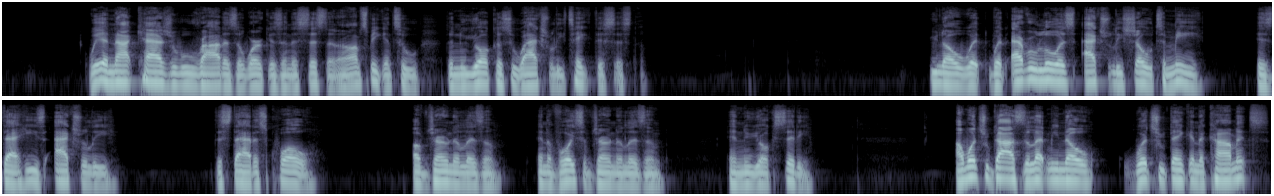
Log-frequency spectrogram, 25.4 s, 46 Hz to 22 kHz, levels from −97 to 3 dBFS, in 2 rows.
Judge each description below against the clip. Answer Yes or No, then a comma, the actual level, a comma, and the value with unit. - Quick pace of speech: No, average, 150 wpm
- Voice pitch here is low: Yes, low, 110 Hz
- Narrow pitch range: No, average, 3.4 semitones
